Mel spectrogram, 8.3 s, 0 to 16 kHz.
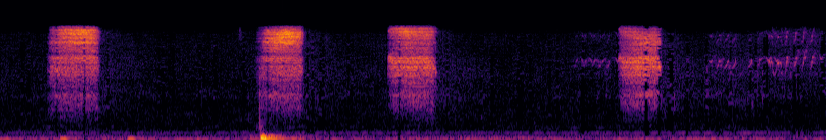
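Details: Feeding barn owls, 8 September 2019, 16:02. Four loud, hoarse hisses, each about a third of a second, repeat every one to two seconds. A soft knock sounds under the second hiss, and fainter hissing trails at the end.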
